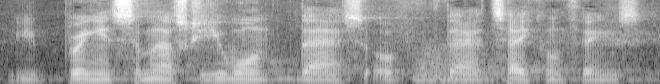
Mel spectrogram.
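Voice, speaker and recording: A man's voice: sits low, little pitch movement, normal speed, long reverb tail, background noise. A man chatting casually in an interview, rambling with lots of fillers and the odd "mate". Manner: rambling, many fillers, says "you know" and "mate". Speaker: band member interviewed.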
